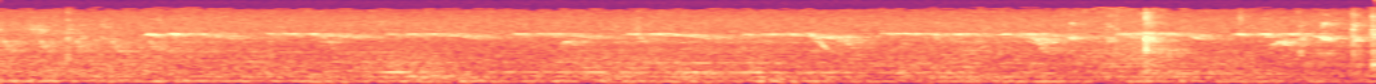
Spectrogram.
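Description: Faint background with a low hum and a bird's high, thin chirping that starts about half a second in.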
